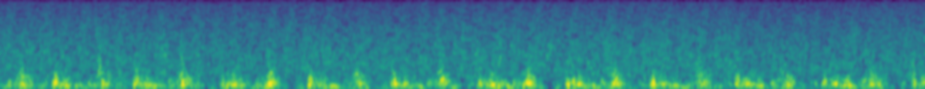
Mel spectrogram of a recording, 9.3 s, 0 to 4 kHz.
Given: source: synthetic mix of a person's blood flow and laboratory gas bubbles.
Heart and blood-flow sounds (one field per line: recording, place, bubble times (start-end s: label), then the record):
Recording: Doppler ultrasound of blood flow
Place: precordium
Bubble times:
no bubbles
From the record:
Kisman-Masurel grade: 000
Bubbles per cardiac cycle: 0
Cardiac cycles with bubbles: 0%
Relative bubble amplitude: no bubbles discernible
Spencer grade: 0 (complete lack of bubble signals)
